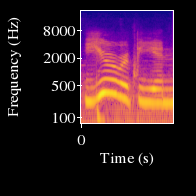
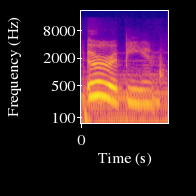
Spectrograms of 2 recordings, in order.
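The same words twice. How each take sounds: First: The word begins with a Y sound. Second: The word begins with a plain vowel sound. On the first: The speaker calls it right. "it sounds like if we have like a Y" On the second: The speaker calls it wrong. "not U"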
